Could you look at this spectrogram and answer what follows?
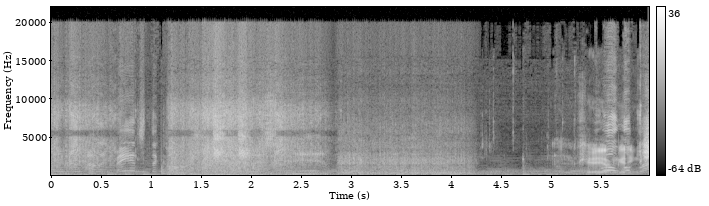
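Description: Cannon fire in the video game The Iron Plague, repeated heavy booms and battle noise layered under continuous talking throughout.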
